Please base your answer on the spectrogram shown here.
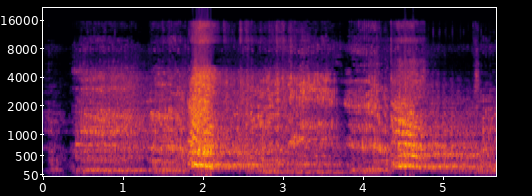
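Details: Tame Bengal tiger giving an angry roar: two loud harsh roaring bursts about two and a half seconds apart, each trailing into a rough rumble, with music in the background.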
